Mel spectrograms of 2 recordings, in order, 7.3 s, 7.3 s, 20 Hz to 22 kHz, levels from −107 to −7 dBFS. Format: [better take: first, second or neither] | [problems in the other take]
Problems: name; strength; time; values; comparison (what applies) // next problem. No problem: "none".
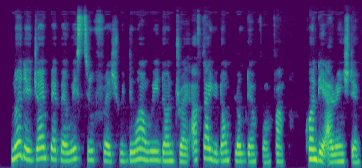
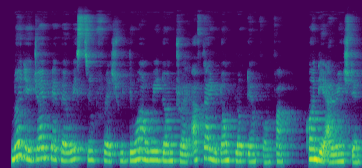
first | room echo; dies away in 0.5 s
